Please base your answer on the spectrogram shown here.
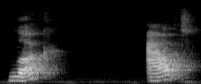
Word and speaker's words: look out: And again, for the second word is stressed in phrasal verbs, which goes with our last rule about two-syllable words. Come back, come back. Look out, look out.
